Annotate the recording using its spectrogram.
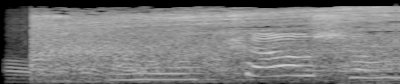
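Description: Opening of a pop song: a singer's voice holding and bending notes over light backing, with the bass coming in near the end.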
